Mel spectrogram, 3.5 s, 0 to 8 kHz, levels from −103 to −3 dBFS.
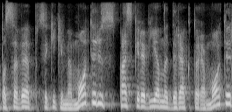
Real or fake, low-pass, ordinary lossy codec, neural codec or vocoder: real; 7.2 kHz; AAC, 32 kbps; none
